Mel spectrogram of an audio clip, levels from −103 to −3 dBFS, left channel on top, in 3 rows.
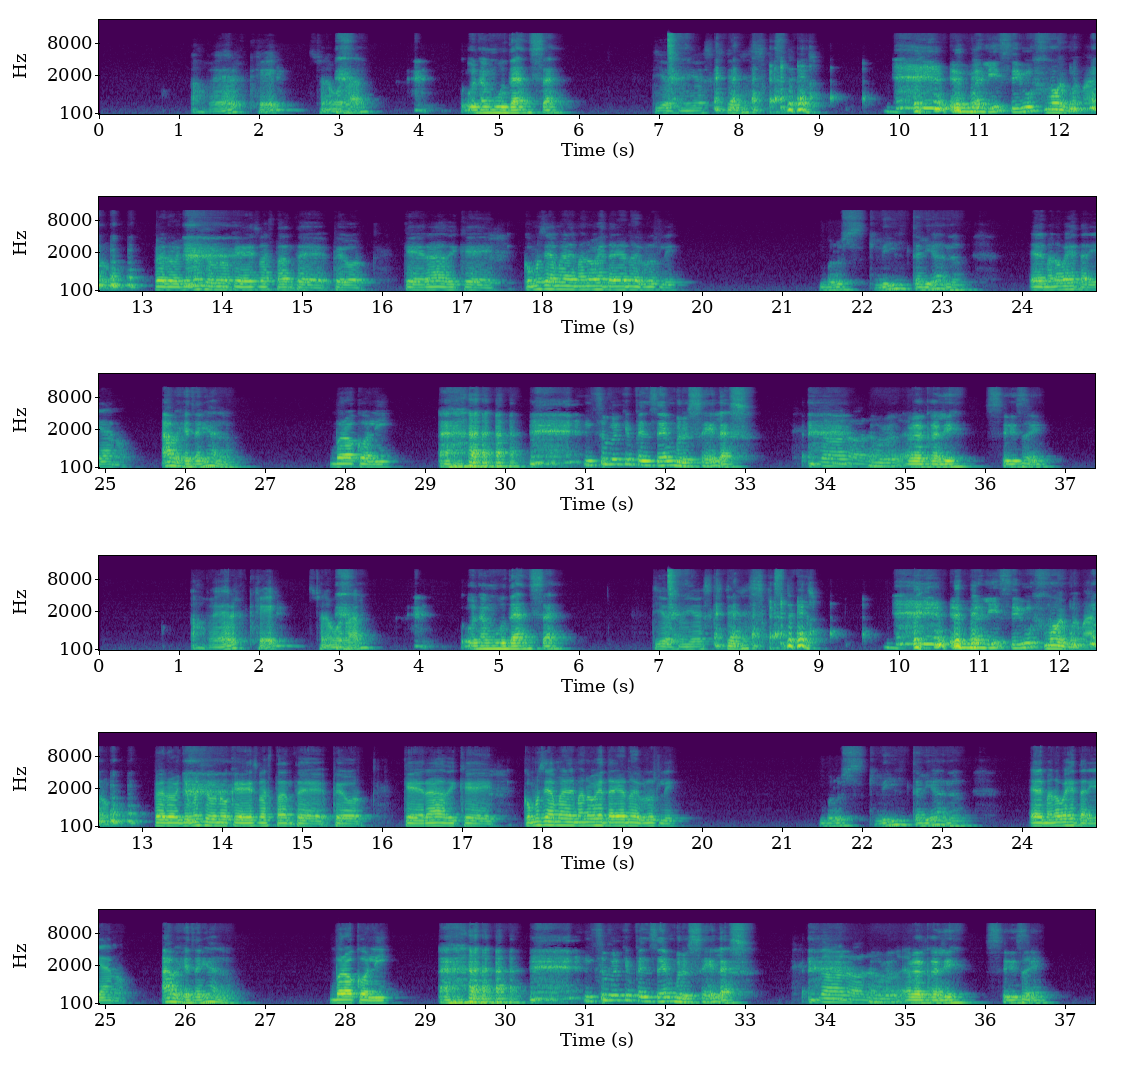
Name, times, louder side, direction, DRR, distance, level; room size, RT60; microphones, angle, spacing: voice 1, 1.1-2.2 2.7-3.3 6.9-8.3 8.6-8.9 9.8-11.0 11.8-12.6 13.2-15.8 16.3-17.4 17.8-19.6 24.1-25.2 27.8-28.5 33.9-35.4 36.4-36.7, right 3 dB, 85° right, 0.5 m, -25 dB
voice 2, 2.1-2.4 2.9-3.4 3.9-4.2 4.5-5.8 7.1-7.3 7.7-8.6 9.9-12.9 13.5-14.2 21.5-23.3 25.7-26.7 29.2-33.1 33.8-35.8 36.2-36.7, equal, ahead, 0.8 m, -26 dB
3.8 x 2.7 x 2.3 m
head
